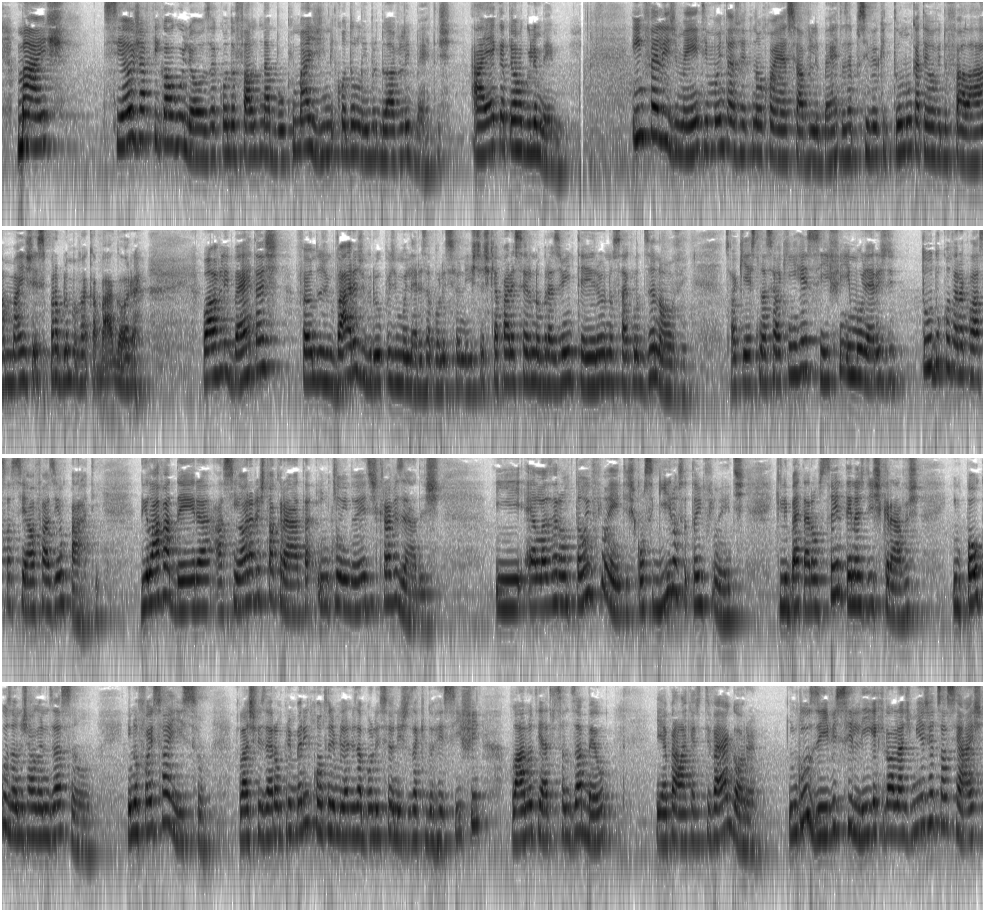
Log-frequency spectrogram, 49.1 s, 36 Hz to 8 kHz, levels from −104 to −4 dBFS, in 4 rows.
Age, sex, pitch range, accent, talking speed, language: 20-39, female, 195-230 Hz, Brazilian, 180 wpm, Portuguese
